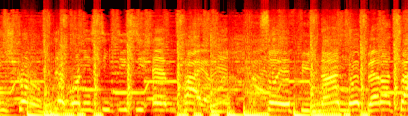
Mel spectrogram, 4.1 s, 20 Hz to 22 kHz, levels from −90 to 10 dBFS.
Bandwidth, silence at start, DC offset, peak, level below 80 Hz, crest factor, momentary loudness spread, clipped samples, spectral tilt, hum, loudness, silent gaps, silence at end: 16.5 kHz; 0 s; 1%; 0 dBFS; -8 dBFS; 4 dB; 4 LU; 8%; -4 dB/octave; none; -6 LUFS; none; 0 s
